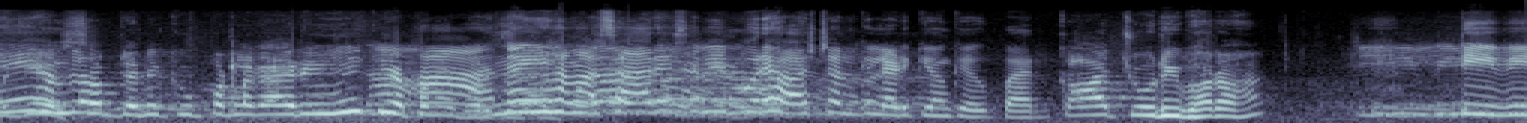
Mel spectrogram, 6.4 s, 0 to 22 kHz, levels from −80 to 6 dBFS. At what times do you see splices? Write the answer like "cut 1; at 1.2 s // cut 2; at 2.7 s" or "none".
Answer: none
